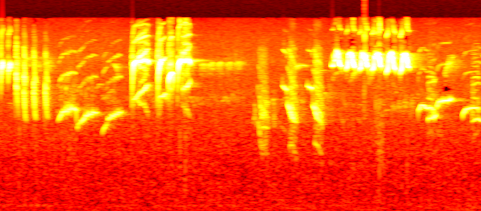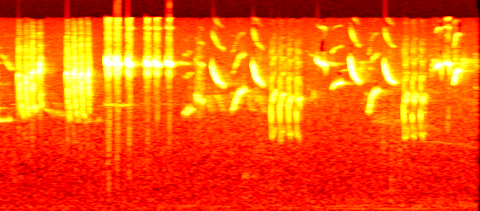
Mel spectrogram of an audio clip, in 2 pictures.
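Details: Lively snowy-browed flycatcher song aimed at getting birds to sing nonstop. Varied high whistles, buzzy trills and slurred chips run on almost without a break, about two or three notes each second.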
